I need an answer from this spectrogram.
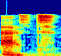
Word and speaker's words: asked: ask 발음 너무 어려우시잖아요. 크 하지 마시고 asked asked 렇게 발음하시면 됩니다.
